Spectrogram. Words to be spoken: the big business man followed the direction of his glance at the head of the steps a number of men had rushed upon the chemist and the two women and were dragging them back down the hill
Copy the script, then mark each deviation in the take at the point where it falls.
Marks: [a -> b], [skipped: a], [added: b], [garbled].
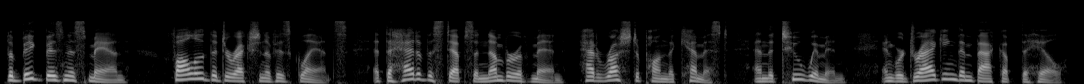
the big business man followed the direction of his glance at the head of the steps a number of men had rushed upon the chemist and the two women and were dragging them back [down -> up] the hill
